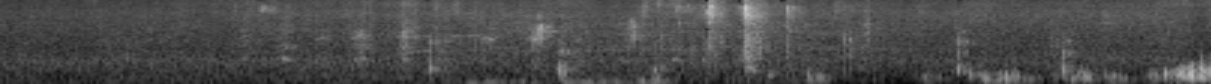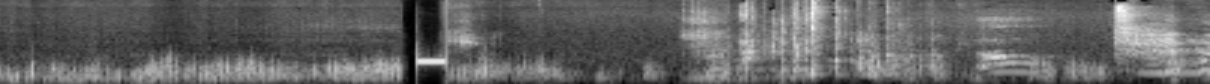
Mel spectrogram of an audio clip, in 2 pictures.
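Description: A person's breathy, wordless vocal sounds fill the second half, loud and irregular. A short high beep sounds about five and a half seconds in.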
